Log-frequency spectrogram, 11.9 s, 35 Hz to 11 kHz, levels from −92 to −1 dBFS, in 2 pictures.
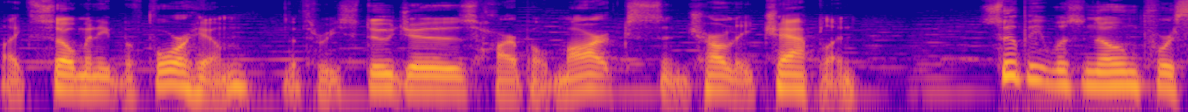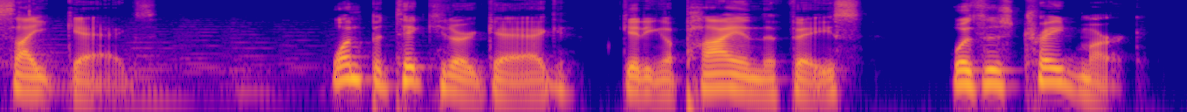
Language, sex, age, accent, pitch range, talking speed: English, male, 50-69, American, 110-140 Hz, 155 wpm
